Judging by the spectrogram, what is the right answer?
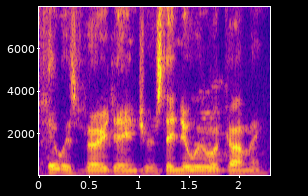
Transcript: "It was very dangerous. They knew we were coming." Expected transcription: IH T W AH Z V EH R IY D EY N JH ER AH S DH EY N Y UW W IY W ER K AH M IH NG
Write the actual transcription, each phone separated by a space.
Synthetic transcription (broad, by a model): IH T W AH Z V EH R IY D EY N JH ER AH S DH EY N Y UW W IY W ER K AH M IH NG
